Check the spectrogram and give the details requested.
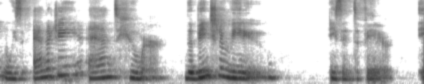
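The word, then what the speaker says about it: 冰淇淋: The Bīngqílín video isn't a failure, it is a success.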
